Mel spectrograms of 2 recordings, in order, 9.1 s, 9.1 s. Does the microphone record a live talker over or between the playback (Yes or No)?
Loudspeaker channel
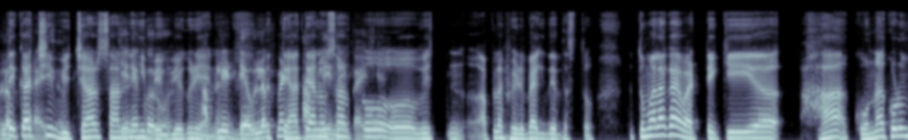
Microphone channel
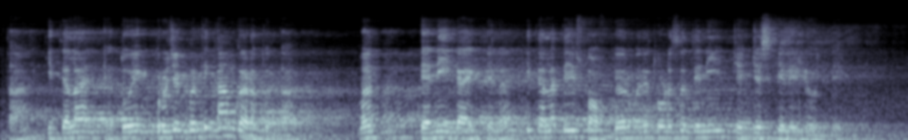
Yes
